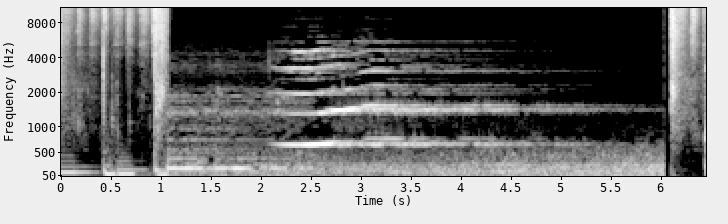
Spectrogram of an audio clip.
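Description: A whale gives a long, drawn-out tonal moan with rich overtones, held steady for several seconds.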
